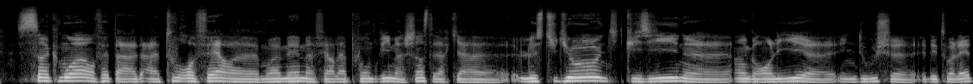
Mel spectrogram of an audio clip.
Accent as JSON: {"language": "French", "town": "Angers", "region": "Pays de la Loire", "country": "France", "said": "là d'où je viens, donc Angers, euh, la région de la Loire par là"}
